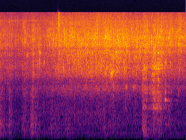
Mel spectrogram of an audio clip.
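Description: Sardines fry in a pan for an Andalusian escabeche, a bright steady sizzle with a few soft clinks and scrapes of the pan or utensil.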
